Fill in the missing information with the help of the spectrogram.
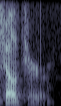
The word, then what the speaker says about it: Felcher: F-E-L-C-H-E-R. – Okay. Spell that again. F-E-L. – F-E-L-C-H-E-R. – Okay. And kind of like cheer.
